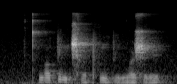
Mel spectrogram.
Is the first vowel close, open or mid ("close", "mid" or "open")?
mid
